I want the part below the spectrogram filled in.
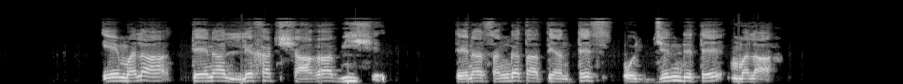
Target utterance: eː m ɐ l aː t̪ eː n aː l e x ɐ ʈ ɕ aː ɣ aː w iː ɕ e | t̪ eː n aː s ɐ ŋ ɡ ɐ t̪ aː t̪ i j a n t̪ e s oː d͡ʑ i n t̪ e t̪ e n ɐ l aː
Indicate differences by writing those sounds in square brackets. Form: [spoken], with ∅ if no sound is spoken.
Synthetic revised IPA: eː m ɐ l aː t̪ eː n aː l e x ɐ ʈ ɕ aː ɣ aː [b] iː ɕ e | t̪ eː n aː s ɐ ŋ ɡ ɐ t̪ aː t̪ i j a n t̪ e s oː d͡ʑ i n [d̪] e t̪ e [m] ɐ l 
